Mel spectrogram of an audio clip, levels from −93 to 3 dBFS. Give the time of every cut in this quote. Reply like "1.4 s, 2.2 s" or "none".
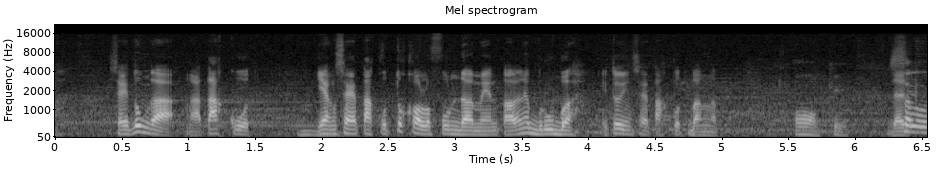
none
